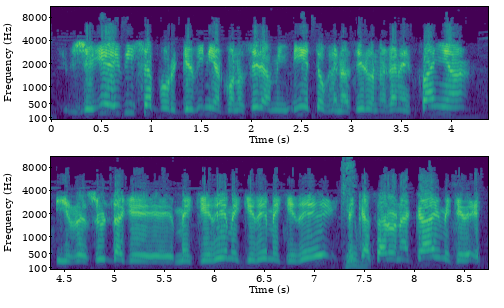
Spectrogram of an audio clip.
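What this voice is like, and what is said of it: Argentine Rosario accent. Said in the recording (Spanish): “te noto un acento de que no eres español ... No, rosarino.”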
